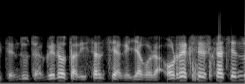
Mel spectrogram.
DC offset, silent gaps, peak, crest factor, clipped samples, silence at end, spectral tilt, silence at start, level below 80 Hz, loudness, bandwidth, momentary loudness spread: 0.9%; none; 0 dBFS; 20 dB; under 0.1%; 0 s; -4 dB/octave; 0.05 s; -72 dBFS; -19 LUFS; 9.8 kHz; 6 LU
